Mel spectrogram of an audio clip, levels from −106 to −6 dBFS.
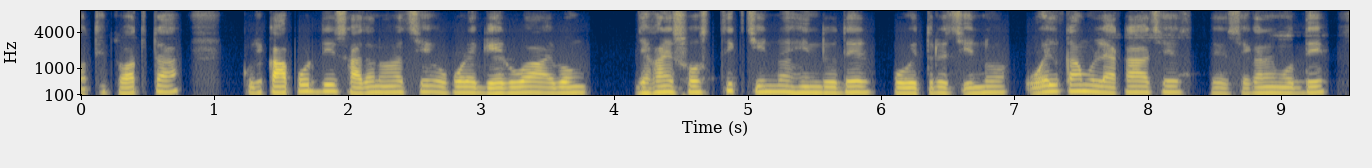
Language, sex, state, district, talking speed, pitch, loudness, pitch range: Bengali, male, Karnataka, Bangalore, 130 wpm, 150 Hz, -23 LUFS, 145-160 Hz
